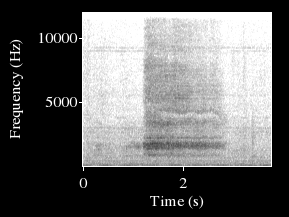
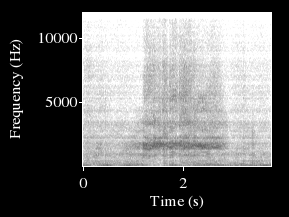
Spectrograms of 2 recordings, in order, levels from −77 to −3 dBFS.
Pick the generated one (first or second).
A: second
